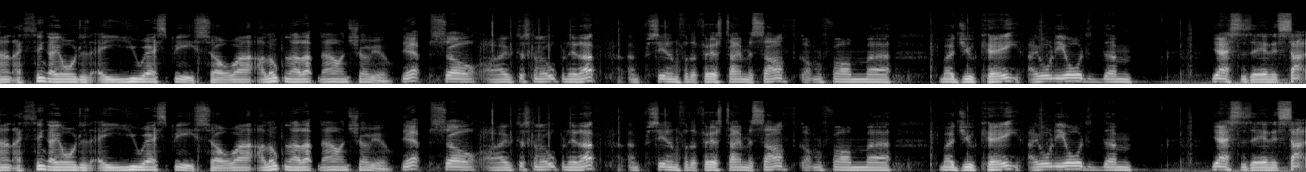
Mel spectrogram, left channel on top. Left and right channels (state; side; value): identical; both; correlation 1.00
